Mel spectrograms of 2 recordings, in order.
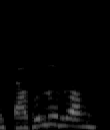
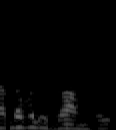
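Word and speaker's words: wrong: এটা কিন্তু ডব্লিউ আর ও এন আমরা কিন্তু ডবলিউ রং। ডবলিউ রং ধরি না আমরা বলি রং।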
